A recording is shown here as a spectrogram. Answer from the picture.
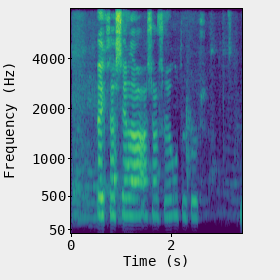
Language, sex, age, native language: Icelandic, male, 11, Icelandic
